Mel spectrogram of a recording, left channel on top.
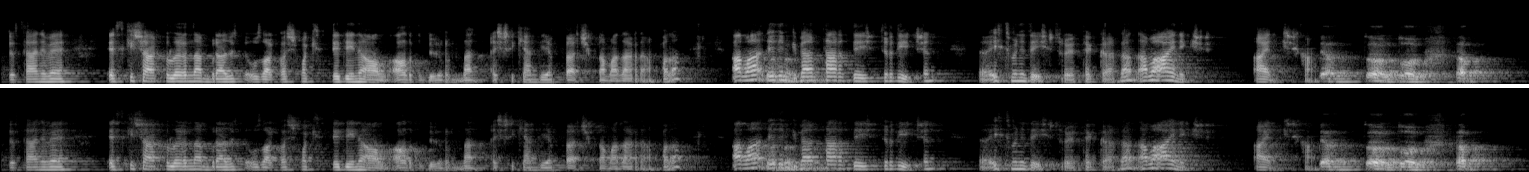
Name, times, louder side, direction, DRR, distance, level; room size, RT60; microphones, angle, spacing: voice 1, 0.2-0.7 1.1-6.8 7.3-9.4 9.8-12.0 12.5-13.2, left 5 dB, 75° left, 9 dB, 0.6 m, -24 dB
voice 2, 13.2-14.7, equal, 15° right, -2 dB, 4.0 m, -22 dB
28.0 x 10.5 x 2.6 m, 0.95 s
head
